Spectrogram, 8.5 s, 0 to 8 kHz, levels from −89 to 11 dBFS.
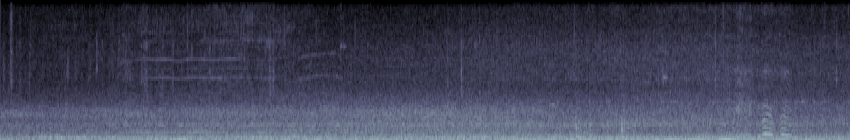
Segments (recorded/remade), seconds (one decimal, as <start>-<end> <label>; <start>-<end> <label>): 0.0-8.5 recorded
